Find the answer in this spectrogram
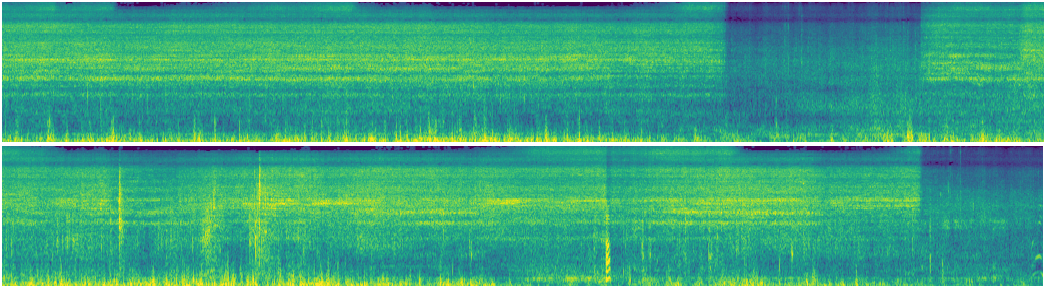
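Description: Mountain bike running fast down dirt singletrack: wind buffeting the microphone over tyres rolling on dirt and leaves, with a steady high whir from the coasting rear hub that drops out for a few seconds in the middle. Scattered sharp clicks and knocks from the bike, with one louder knock near the end.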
